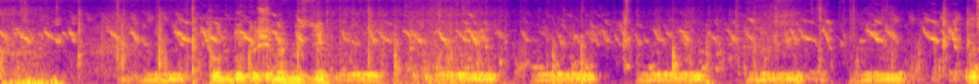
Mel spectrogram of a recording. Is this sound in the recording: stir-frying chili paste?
no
